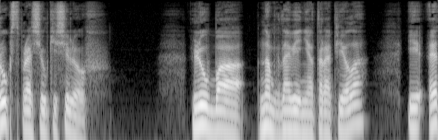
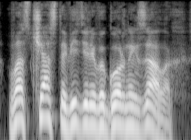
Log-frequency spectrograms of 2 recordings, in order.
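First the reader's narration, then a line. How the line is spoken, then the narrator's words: Calm. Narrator (Russian): спокойно продолжал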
